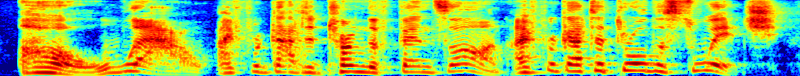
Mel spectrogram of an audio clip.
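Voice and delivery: high, rising exclamation; excited realisation. A narrator's reading. Kermit realises the fence was off, excitedly exclaiming.

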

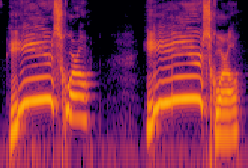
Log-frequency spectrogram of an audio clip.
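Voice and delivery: very high, loud squeaky "Here, squirrel"; sing-song coaxing a frightened squirrel; high calling to a pet. Acted. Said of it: "I called to it".

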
